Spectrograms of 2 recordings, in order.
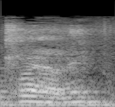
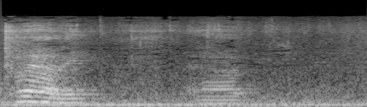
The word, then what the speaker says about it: Clowney: Obviously, we got some wonderful news this morning when Jadeveon Clowney, and that's the way it's pronounced, Jadeveon.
